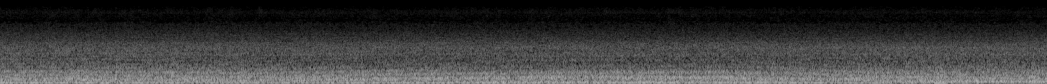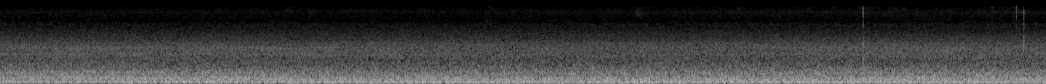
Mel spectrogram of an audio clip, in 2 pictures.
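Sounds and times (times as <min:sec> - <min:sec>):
machine hum: 0:00.0 - 0:20.9.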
